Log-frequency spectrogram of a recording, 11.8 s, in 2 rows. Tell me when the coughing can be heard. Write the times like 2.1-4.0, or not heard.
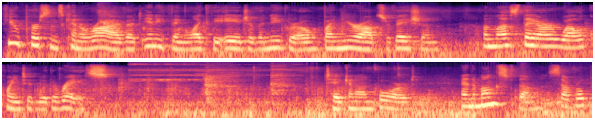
0.4-1.1, 7.2-8.9.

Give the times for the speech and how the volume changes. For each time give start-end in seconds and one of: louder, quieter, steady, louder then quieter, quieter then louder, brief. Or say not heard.
0.1-7.0 steady
9.1-11.7 brief.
